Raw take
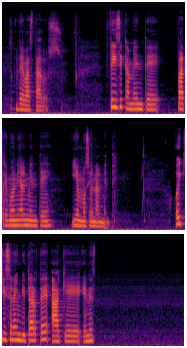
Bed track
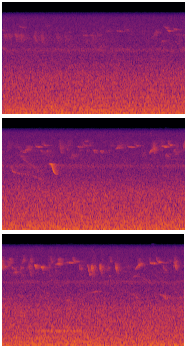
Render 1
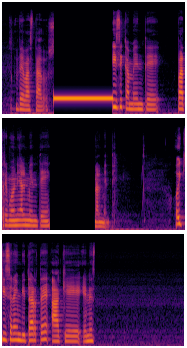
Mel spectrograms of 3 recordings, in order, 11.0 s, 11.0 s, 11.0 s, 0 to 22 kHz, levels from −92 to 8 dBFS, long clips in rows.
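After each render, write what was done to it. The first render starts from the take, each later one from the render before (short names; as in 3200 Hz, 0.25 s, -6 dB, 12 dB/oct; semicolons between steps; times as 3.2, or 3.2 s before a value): 1.03–2.22 bleep 572 Hz -14.5 dBFS; 4.61–5.52 mute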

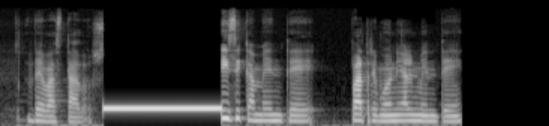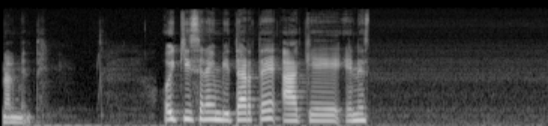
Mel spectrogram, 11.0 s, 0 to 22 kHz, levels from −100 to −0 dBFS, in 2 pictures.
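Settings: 3.56–4.35 steep low-pass 9900 Hz 48 dB/oct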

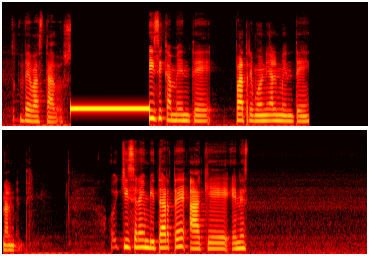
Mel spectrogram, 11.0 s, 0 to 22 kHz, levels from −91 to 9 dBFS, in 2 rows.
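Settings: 5.67–7.31 compressor 3:1, threshold -47 dBFS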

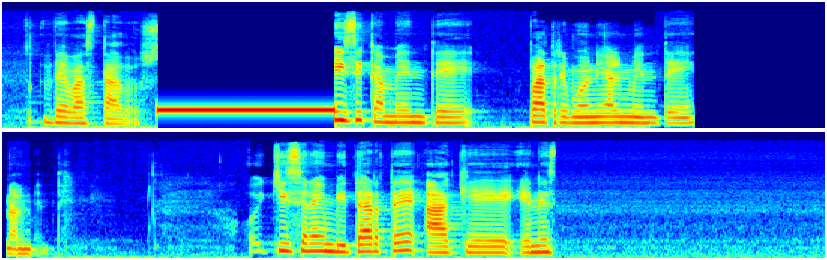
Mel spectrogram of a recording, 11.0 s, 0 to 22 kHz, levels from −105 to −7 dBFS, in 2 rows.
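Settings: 4.31–5.59 Bessel high-pass 200 Hz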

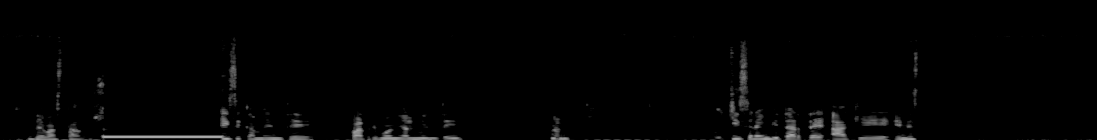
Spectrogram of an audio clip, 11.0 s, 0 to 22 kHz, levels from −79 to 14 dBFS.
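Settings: per-bin expansion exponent 3; three-band squash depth 70%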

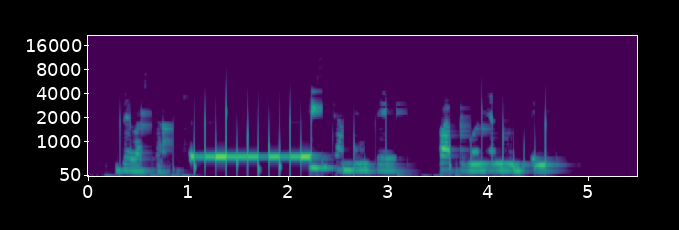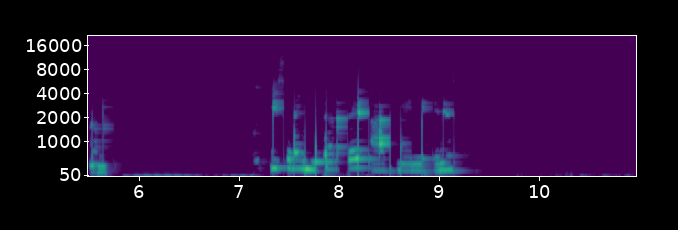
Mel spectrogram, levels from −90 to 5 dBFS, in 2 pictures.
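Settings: resonator 85 Hz, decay 0.37 s, harmonics all, mix 80%; stepped low-pass 9.4 Hz 210–2400 Hz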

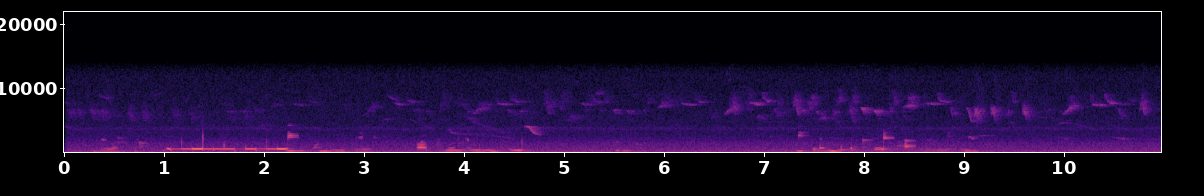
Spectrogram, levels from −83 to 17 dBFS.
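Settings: add bed track -17 dB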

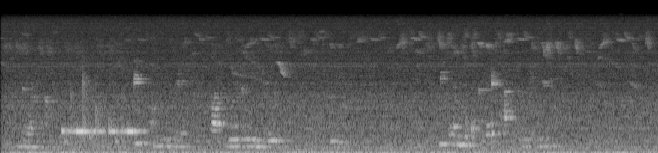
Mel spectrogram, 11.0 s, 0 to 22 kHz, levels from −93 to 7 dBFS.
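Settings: shoebox room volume 56 m³, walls mixed, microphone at 1.3 m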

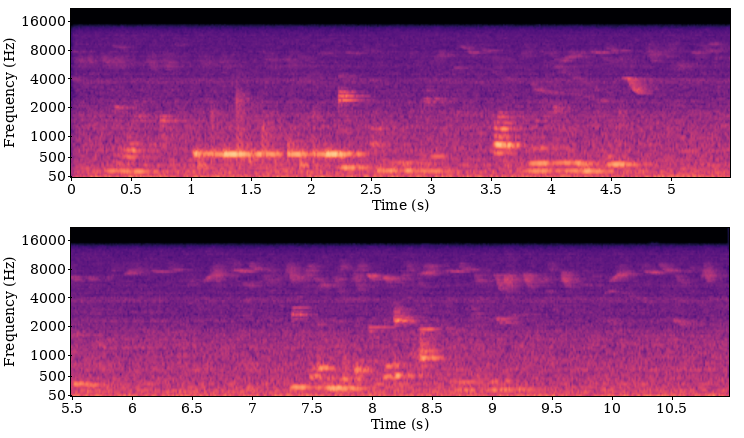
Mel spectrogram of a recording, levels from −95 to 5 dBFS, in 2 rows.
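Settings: gain +5.5 dB; limiter -3 dBFS, peak gain reduction 1 dB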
